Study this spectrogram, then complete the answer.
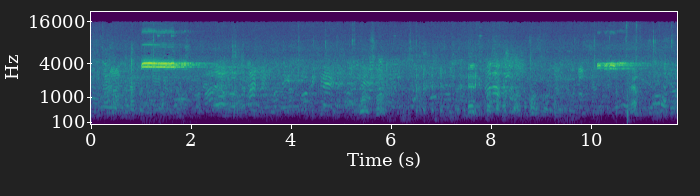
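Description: A referee's whistle blows sharply twice.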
